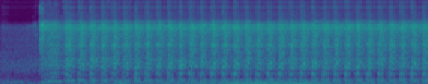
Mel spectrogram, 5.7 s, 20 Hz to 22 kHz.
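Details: 2010 Subaru Liberty with intermittent crank-no-start after computer repair: starter cranks steadily, about three beats a second, but the engine never fires; crank angle sensor and its wiring under test.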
